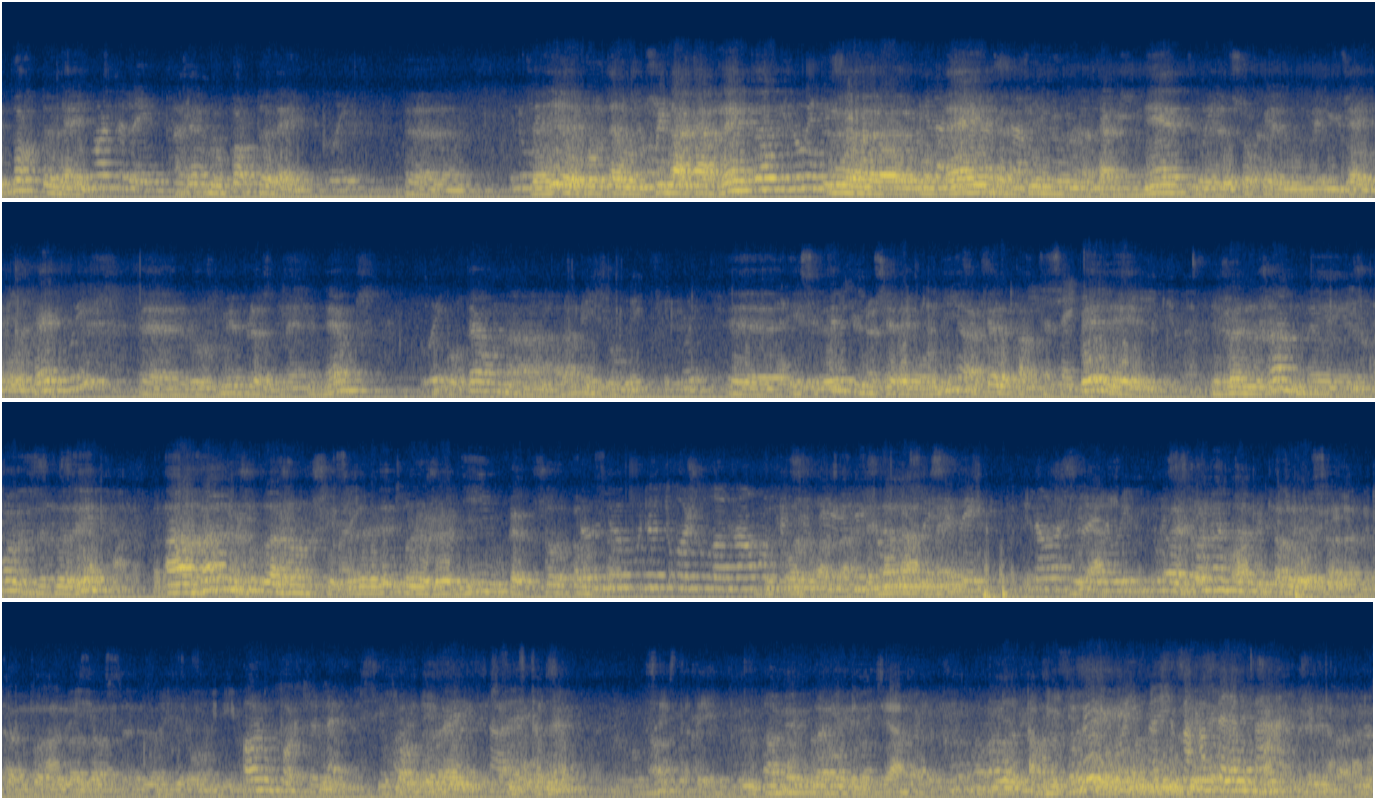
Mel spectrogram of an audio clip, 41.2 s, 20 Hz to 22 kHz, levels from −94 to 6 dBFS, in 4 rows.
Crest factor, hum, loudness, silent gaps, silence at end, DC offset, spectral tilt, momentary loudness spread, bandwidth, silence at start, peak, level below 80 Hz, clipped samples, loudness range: 14 dB; none; -19 LUFS; none; 0 s; under 0.1%; -10.5 dB/octave; 11 LU; 7 kHz; 0 s; -4 dBFS; -32 dBFS; under 0.1%; 8 LU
